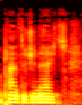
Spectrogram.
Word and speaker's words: Plantagenet: Is it Plantagenet or it depends on part of the country? – Now we tend to say Plantagenet, but of course you're closer in your pronunciation to the original,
